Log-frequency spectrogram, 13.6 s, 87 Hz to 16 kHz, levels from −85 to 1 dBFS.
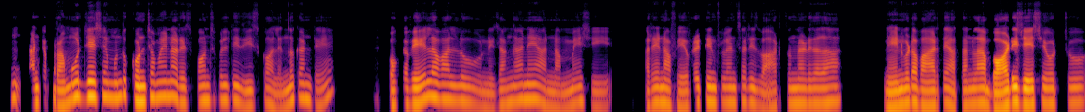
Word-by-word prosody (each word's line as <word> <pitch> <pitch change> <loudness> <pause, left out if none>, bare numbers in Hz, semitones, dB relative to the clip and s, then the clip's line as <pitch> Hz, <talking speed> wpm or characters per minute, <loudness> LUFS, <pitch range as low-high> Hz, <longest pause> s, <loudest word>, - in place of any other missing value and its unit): హ్మ్, 170 - -5 0.2
అంటే 135 0 -2
ప్రమోట్ 145 +9 +2
చేసే 185 0 +5
ముందు 180 +3 0
కొంచెమైనా 180 +5 +3
రెస్పాన్సిబిలిటీ 150 +2 -4
తీసుకోవాలి. 120 -2 -6
ఎందుకంటే 150 -1 -3 0.9
ఒకవేళ 135 +7 +2
వాళ్ళు 155 -2 -1 0.3
నిజంగానే 145 +9 -3
ఆ - - -4
నమ్మేసి 115 +3 -6 0.6
అరేయ్! 140 +3 0
నా - - +1
ఫేవరెట్ 125 +5 -3
ఇన్‌ఫ్లుయెన్సర్‌ 140 +1 -3
ఇది 125 - -7
వాడుతున్నాడు 135 +3 -3
కదా! 135 +1 -1 0.7
నేను 115 +2 +4
కూడా 140 0 +3
వాడితే 120 +3 +1
అతనిలా 130 +3 -1 0.2
బాడీ 125 +6 +9
చేసేయచ్చు 135 +1 +1
135 Hz, 120 wpm, -23 LUFS, 125-150 Hz, 0.9 s, బాడీ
